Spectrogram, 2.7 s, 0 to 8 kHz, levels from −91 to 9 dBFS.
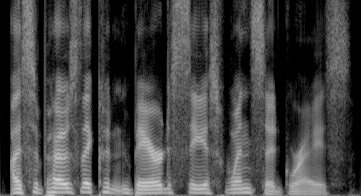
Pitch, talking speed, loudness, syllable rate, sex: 140 Hz, 245 wpm, -19 LUFS, 5.6 syllables/s, female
